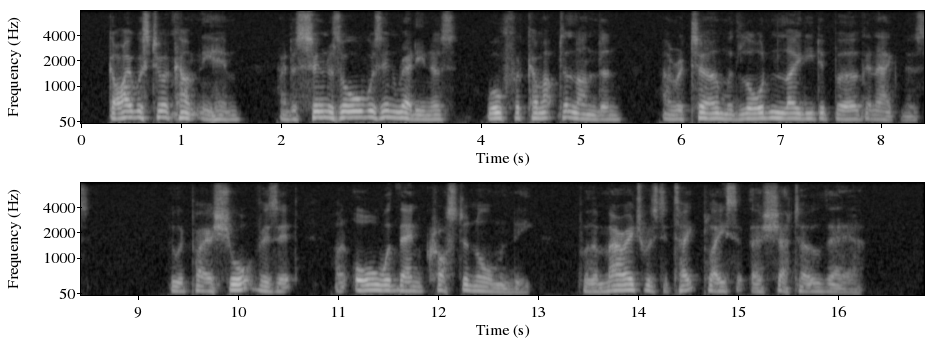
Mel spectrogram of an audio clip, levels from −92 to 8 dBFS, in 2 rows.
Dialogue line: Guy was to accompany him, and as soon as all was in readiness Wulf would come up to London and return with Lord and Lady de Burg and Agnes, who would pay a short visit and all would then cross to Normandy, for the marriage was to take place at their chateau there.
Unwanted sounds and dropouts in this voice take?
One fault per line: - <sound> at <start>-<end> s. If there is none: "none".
none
